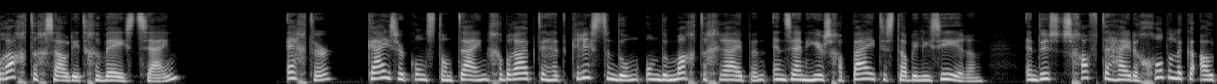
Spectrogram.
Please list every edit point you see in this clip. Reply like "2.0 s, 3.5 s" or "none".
none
